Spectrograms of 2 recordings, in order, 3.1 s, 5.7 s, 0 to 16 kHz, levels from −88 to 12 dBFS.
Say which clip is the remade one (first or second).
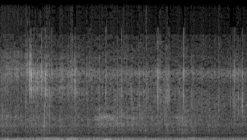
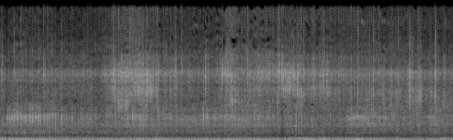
second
